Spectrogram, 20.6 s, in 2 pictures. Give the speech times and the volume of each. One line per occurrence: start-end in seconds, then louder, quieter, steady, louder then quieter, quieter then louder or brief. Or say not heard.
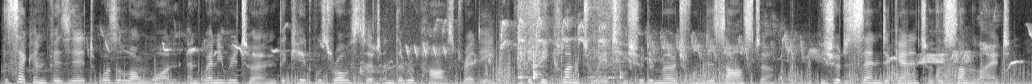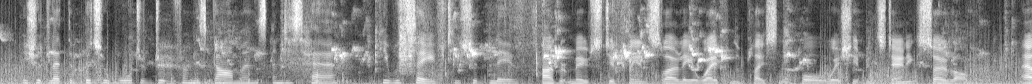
0.0-20.5 steady.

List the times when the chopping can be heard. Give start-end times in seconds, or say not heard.
5.2-6.3, 14.6-16.7.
